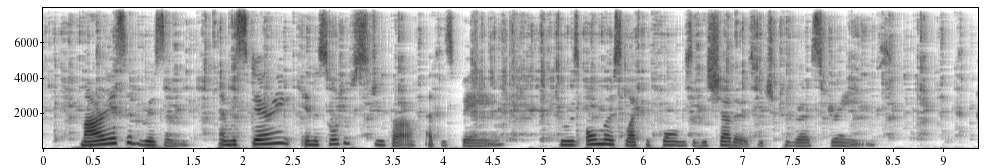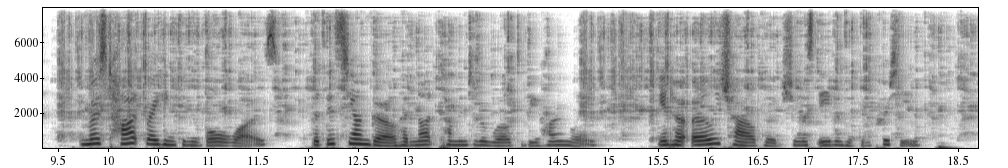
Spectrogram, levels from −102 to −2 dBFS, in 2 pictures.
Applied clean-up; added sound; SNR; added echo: classical method log-MMSE.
